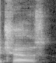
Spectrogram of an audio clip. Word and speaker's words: Tso: So, Ken, So, Todd, Oh, I say chose.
